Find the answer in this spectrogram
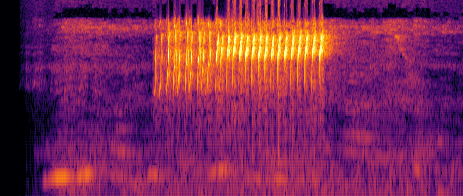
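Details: Flamboyan singing in the dense, rapid ngebren and nyerecet style: soft low chirps, then a loud high buzzy trill of about twenty fast, evenly spaced pulses lasting under two seconds, fading into quiet background hum.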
